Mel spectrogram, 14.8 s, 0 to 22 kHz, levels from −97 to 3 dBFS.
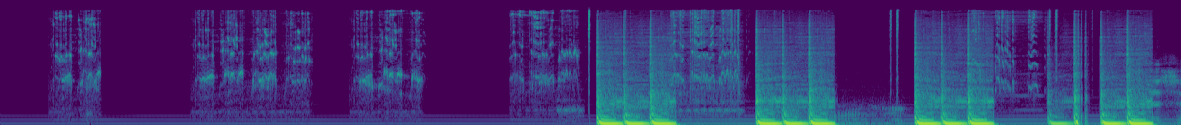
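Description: Nothing is technically wrong with the audio.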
